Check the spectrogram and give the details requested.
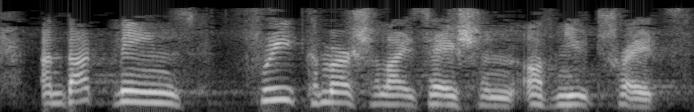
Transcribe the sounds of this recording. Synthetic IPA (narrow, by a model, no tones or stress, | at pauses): ə̃nðət̚mĩnz̥fɹiːkʰəmɜ˞ʃəlˠɪzeʃə̃nə̰vnjʉtʰɹ̥eds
